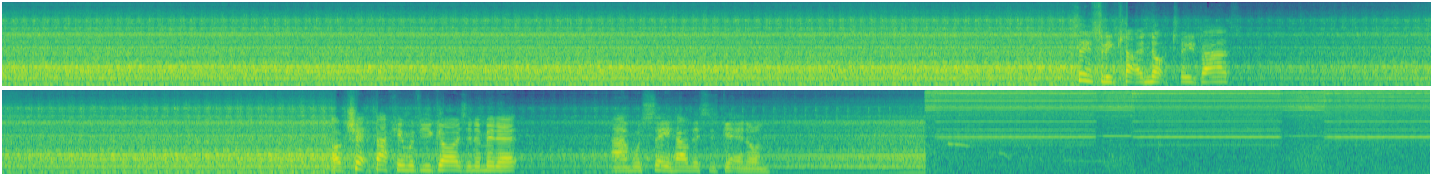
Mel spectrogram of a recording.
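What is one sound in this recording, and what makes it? A cutter grinds against metal.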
